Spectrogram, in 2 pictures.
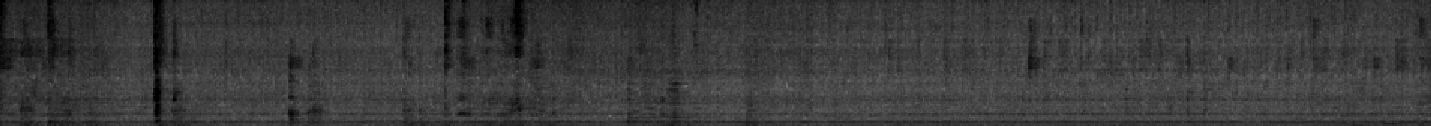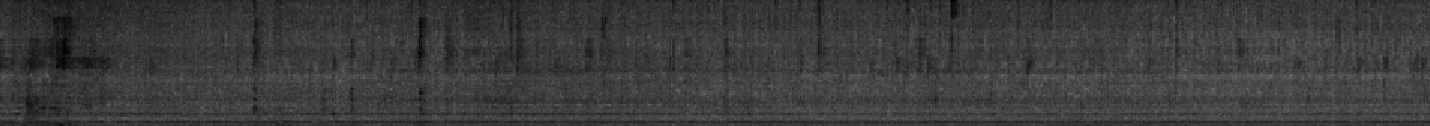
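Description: Tomatoes, onions and green chillies frying in oil in a metal pot, with a steady sizzle. A metal ladle stirs and clinks sharply against the pot several times in the first few seconds, and the sizzle swells briefly around the middle.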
